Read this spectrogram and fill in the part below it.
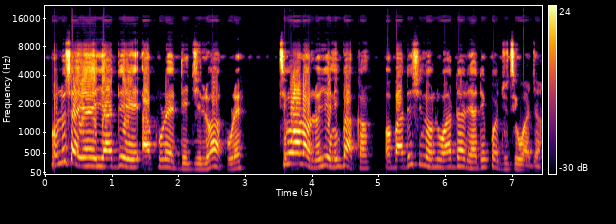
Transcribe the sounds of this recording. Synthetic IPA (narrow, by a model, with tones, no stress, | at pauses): o˧lu˦ʃɛ˦˨jɛ˨˦e˧ja˧de˦a˦˨k͡pũ˨˦ɾɛ˦˨de˨d͡ʒi˨lo˨˦a˦˨k͡pũ˨˦ɾɛ˦˨ | ti˦w̃ɔ̃˦ɾɔ˦˨lo˨˦je˦˨nĩ˨˦ɡ͡ba˦˨kã˧ | ɔ˧ba˧de˦ʃi˦nã˦˨o˧lu˦wa˦da˦˨ɾi˧a˧de˦k͡pɔ˦˨d͡ʒu˨˦ti˧wa̰˨d͡ʒa̰˨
